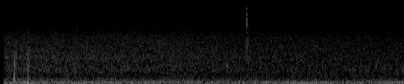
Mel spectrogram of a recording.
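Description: Faint, steady hiss of light rain outdoors, with a low rumble under it and a few small clicks near the start and about two and a half seconds in.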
